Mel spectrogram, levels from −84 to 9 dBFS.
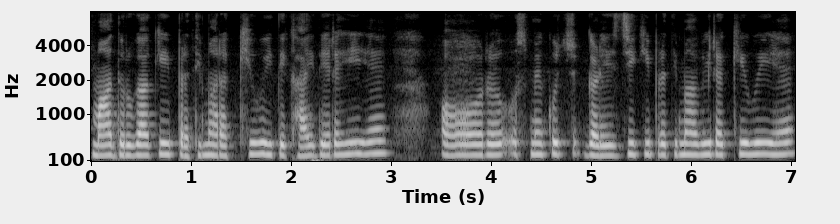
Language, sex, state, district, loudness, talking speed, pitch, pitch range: Hindi, female, Chhattisgarh, Korba, -16 LUFS, 180 wpm, 215 Hz, 205-220 Hz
